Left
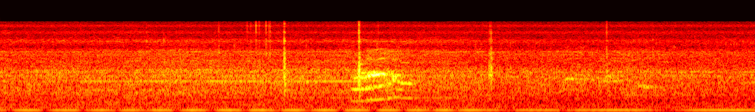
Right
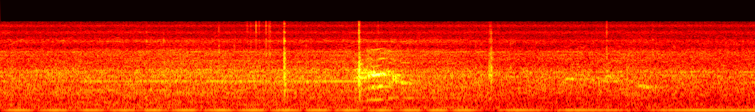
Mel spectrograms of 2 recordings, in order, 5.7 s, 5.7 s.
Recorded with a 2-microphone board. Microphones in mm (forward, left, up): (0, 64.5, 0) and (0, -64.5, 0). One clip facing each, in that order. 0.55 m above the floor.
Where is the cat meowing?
40° left (ahead or behind), 0.7 m.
